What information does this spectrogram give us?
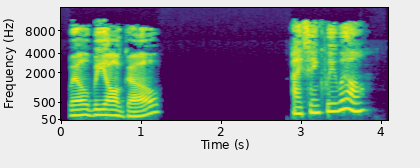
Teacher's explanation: The speaker says the words go and will with more force or stress. If a word is stressed, English does not permit reduced or weak forms.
